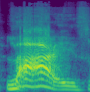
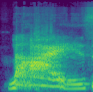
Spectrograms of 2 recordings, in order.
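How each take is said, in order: First: Said in the usual way. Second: High, hammed-up cry of Lies; dramatic villain line. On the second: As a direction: throw out Lies like a melodramatic king. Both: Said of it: "which is your favorite line".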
